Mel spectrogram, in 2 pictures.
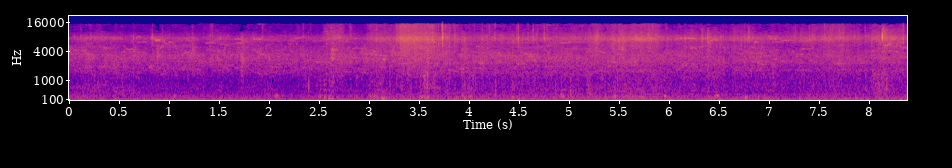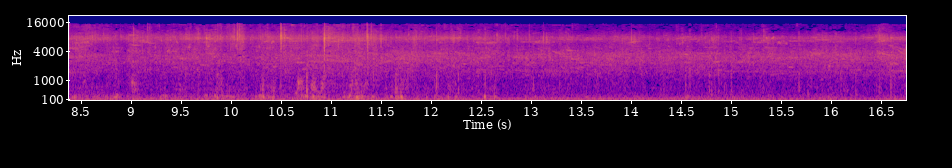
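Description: Faint hoofbeats of a horse loping on soft plowed dirt, heard from a distance with scattered light clicks over a quiet outdoor background.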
